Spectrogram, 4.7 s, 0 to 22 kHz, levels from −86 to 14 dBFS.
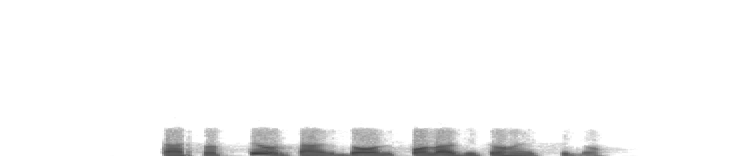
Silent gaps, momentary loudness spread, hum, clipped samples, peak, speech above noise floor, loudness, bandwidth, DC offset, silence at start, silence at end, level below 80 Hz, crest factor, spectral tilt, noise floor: none; 14 LU; none; under 0.1%; -2 dBFS; over 72 dB; -18 LUFS; 4.1 kHz; under 0.1%; 1 s; 0.95 s; -60 dBFS; 18 dB; -12.5 dB/octave; under -90 dBFS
